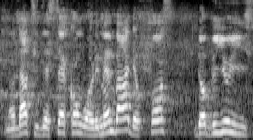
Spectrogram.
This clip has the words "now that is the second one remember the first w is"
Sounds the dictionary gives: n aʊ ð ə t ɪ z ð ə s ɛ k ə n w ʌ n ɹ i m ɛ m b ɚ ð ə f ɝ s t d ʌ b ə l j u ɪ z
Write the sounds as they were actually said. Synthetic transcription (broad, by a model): n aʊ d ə t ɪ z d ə s ɛ k ə n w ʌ ɹ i m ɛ m b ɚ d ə f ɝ s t d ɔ b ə j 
